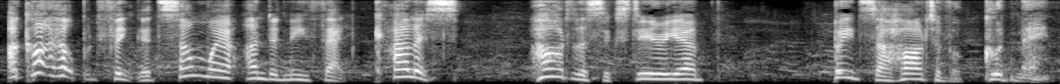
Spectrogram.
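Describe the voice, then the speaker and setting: A man playing a cheerful, good-natured young gentleman with a hearty, chuckling, animated manner in an audio play. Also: sits high, normal speed, breathy edge, a faint crowd, pitched above the performer's own voice, exaggerated voice. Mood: warm, amused. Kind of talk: theatrical audio play of a classic novel.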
